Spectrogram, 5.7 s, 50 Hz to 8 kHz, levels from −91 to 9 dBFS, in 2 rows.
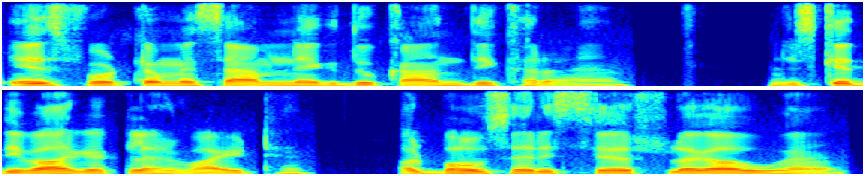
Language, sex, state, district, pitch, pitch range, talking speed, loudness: Hindi, male, Jharkhand, Palamu, 150 Hz, 145-160 Hz, 230 wpm, -17 LUFS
